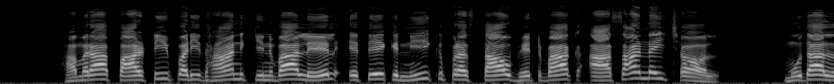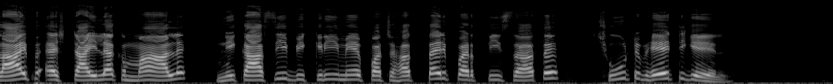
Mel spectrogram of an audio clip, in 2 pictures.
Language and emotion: Maithili, surprised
